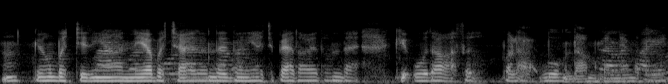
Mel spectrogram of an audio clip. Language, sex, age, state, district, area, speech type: Dogri, female, 30-45, Jammu and Kashmir, Samba, urban, spontaneous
